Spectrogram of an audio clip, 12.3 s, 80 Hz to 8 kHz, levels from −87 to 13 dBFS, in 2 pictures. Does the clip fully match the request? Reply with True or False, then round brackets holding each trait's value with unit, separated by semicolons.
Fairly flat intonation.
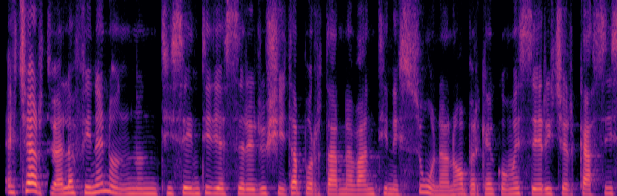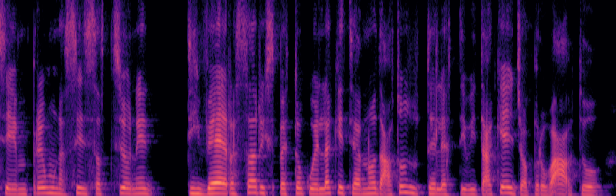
True (2.2 semitones)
